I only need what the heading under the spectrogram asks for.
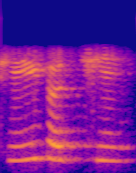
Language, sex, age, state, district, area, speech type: Odia, female, 18-30, Odisha, Sundergarh, urban, conversation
